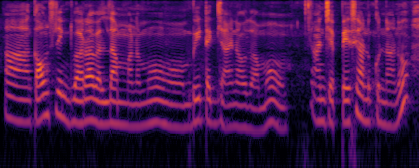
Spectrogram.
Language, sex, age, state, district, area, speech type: Telugu, female, 30-45, Andhra Pradesh, Chittoor, urban, spontaneous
